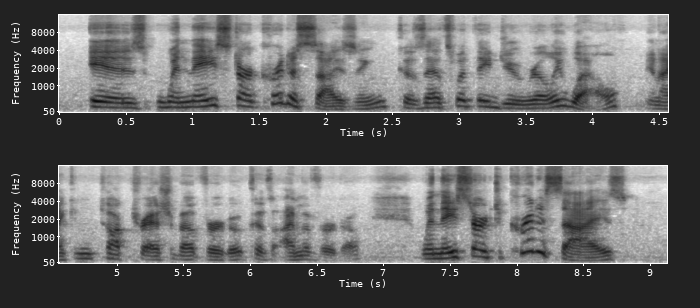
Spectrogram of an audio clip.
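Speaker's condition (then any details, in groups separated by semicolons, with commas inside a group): No condition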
